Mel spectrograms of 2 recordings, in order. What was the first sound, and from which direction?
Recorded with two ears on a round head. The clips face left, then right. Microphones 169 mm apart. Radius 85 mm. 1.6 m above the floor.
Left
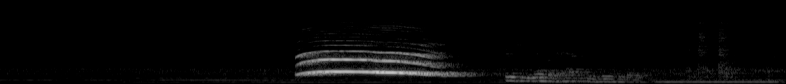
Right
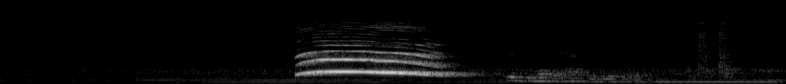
A scream, 35° right (ahead or behind).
